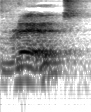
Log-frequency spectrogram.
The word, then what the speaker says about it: read: she read this book as you know that read becomes red in its third form do the spelling remains the same but pronunciation definitely changes so it will be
